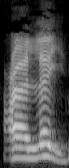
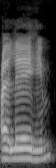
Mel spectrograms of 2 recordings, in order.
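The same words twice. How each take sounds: First: "Alay" opening from mid-throat, gliding to "ay"; "Alay" as "'a-lay", firm glide; correct ain and diphthong. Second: "alayhim" with plain "leh", no y glide; "alayhim" with the diphthong lost; wrong flat vowel. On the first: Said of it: "Ain from the middle of the throat". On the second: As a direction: show the slip "alayhim" as "alehim". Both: Shown as a demonstration.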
